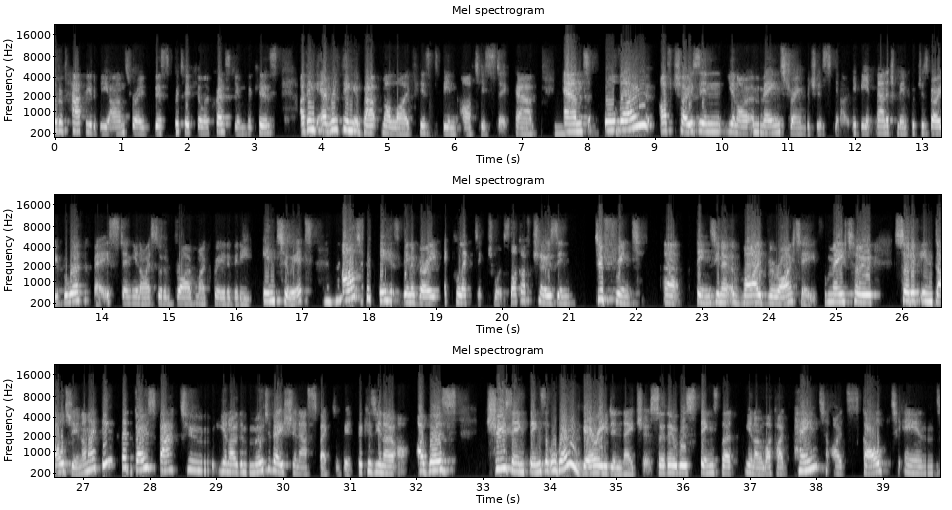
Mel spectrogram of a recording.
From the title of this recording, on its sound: Virtually Recorded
